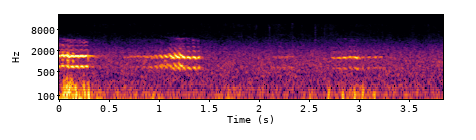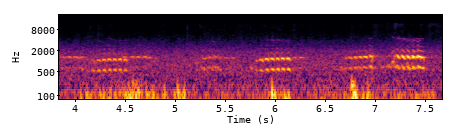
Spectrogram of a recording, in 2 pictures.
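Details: Frogs in mating season give scattered nasal, pulsed calls, brief harsh bursts separated by quieter gaps, with several callers overlapping softly in the background.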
